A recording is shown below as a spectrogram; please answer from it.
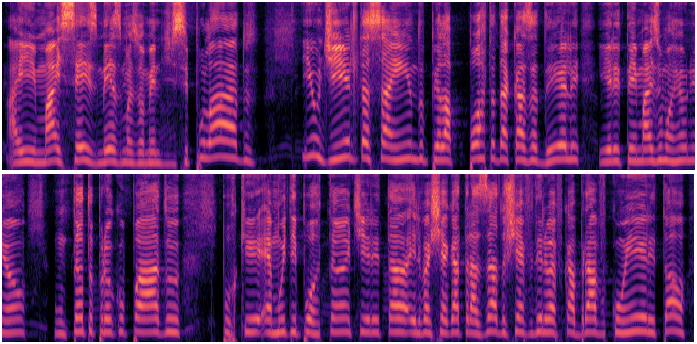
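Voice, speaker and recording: A man's voice: steady tone, a little fast, clean tone, dry recording. A man preaching a sermon, telling stories and acting out what people say. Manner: storytelling with acted quotes, rising pitch in the quoted lines.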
